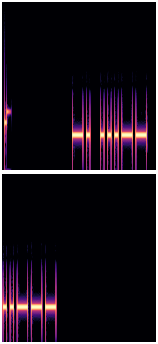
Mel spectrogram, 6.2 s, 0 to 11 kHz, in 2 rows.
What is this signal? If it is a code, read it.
Morse code, heard as a keyed tone, about 17 wpm, 700 Hz. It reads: N32
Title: Common Cut Numbers - 3-Digit 17wpm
